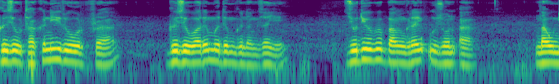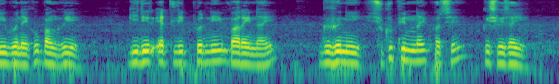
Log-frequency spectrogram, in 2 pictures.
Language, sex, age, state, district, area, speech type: Bodo, male, 30-45, Assam, Kokrajhar, rural, read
